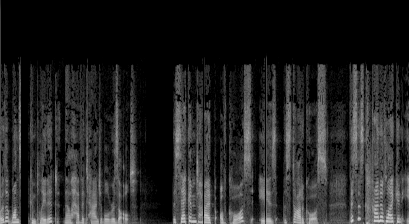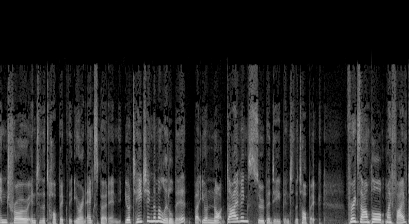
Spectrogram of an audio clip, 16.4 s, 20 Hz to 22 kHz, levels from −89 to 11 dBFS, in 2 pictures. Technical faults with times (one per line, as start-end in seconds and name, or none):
0.40-0.56 block of digital silence
3.79-4.79 drift correction step
4.04-4.08 block of digital silence
5.28-5.32 block of digital silence
7.35-7.45 short stall from a late packet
